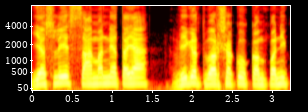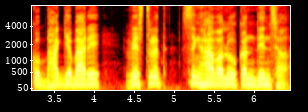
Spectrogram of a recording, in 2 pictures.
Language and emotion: Nepali, neutral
